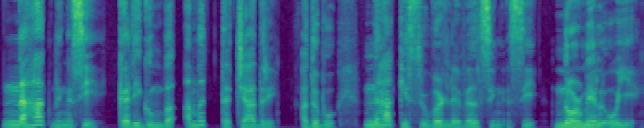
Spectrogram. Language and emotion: Manipuri, surprised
